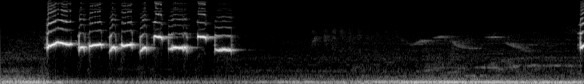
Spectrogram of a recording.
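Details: Orange-headed thrush singing a fast string of bright whistled notes that waver up and down for about two seconds, followed by quiet with a steady low hum. Used as a lure for morning and evening singing.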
